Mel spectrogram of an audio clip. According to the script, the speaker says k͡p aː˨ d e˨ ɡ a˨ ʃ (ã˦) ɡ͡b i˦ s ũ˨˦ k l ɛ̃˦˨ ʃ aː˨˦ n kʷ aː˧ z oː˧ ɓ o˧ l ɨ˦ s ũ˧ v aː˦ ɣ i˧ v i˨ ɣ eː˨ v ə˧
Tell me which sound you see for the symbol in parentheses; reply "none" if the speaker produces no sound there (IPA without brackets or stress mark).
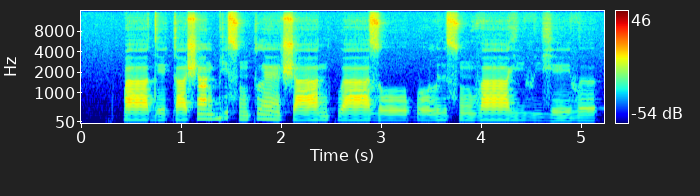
ã˦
